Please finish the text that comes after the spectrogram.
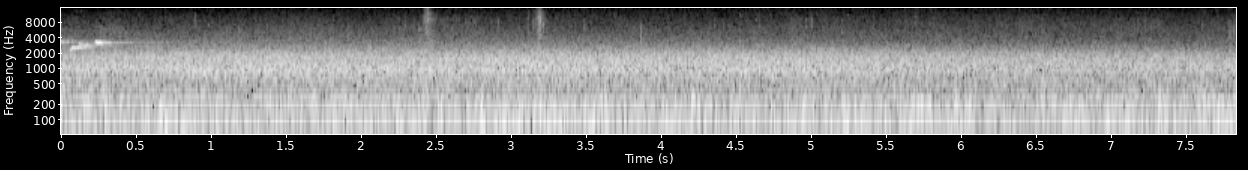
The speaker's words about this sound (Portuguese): Tem um ninho aqui do meu lado, não sei de qual pássaro. Bom, se ele resolver contar de novo, a gente para para ouvir.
